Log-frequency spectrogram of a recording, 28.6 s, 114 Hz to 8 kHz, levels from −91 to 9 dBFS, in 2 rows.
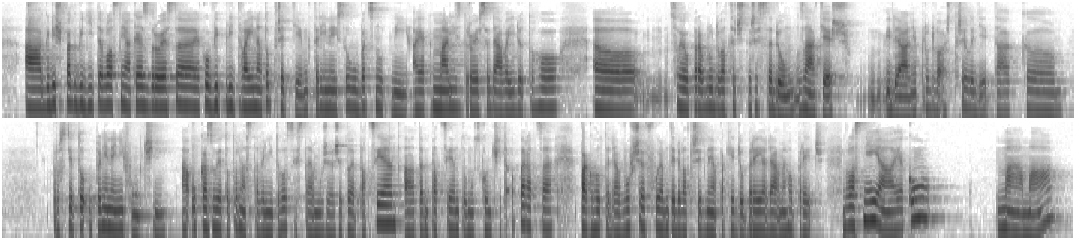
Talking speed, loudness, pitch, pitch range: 170 wpm, -25 LUFS, 160 Hz, 150-170 Hz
